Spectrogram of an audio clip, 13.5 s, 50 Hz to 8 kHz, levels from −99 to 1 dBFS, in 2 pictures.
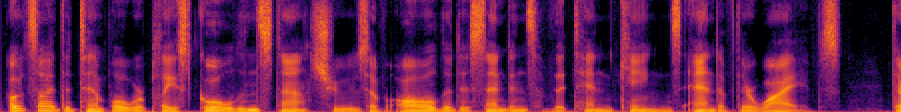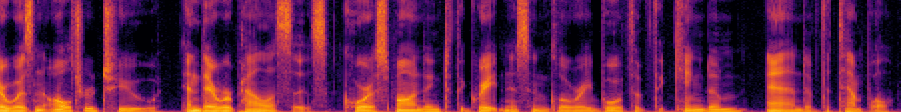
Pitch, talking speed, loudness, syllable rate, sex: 85 Hz, 185 wpm, -21 LUFS, 5.2 syllables/s, male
